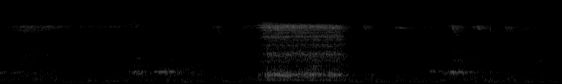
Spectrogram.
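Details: Tayson, a sleeping dog, snoring with quiet hissing breaths and one louder rattling snore in the middle; snoring.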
